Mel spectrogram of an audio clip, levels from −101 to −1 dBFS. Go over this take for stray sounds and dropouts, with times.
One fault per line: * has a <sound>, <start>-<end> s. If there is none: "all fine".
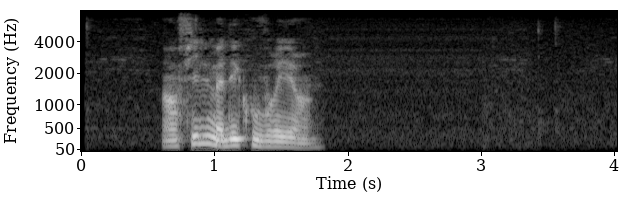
all fine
